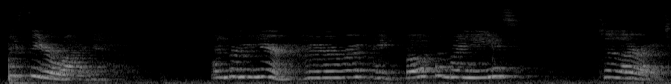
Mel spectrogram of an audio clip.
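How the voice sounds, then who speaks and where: A woman's voice: very high voice, a little mellow. A woman fitness coach leading a home workout, counting reps and giving step-by-step cues, a little out of breath. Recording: very echoey room.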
